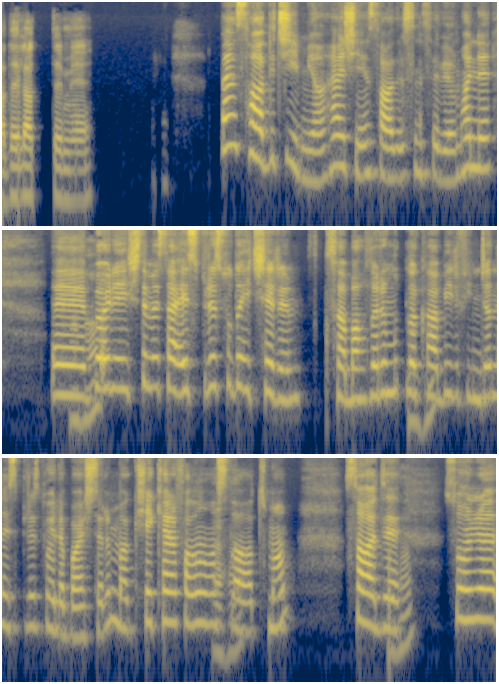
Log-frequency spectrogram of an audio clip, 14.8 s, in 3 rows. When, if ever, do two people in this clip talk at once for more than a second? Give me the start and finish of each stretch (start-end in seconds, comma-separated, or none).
none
